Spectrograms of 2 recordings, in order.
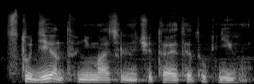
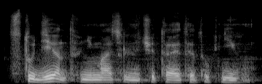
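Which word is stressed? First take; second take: Студент; Студент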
